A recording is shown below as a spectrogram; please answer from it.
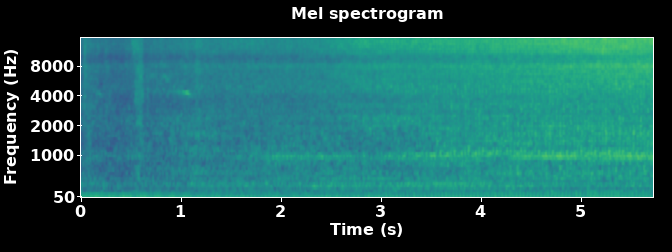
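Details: Renault Espace 4 diesel after repairing a fuel leak at the tank gauge seal and bleeding air from the lines: steady, even idle with a smooth rhythm and no hunting or stumbling; running normally.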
